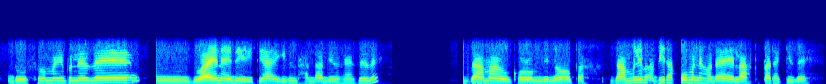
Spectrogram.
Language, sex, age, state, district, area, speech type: Assamese, female, 18-30, Assam, Dibrugarh, rural, conversation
